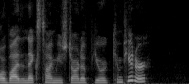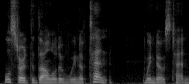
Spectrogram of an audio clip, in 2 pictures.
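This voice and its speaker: A woman speaks at a moderate pace with a non-native accent, her medium pitch showing ordinary pitch variation. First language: not English. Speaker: video blogger. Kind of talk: angry rant. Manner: hesitant, many fillers.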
